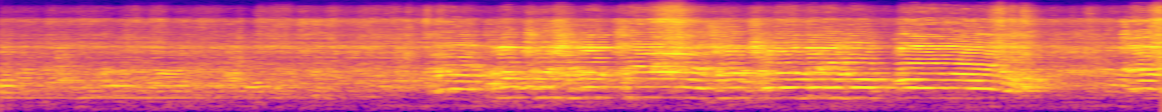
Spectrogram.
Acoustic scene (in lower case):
crowded indoor space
